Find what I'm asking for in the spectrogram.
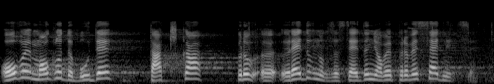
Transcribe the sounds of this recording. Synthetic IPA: o̞ʋojemoɡlˠod̪abud̪et̪at͡ʂkapr̩ɾed̪oʋnoɡzaseːd̪aɲaoʋe̞pr̩ʋesɛd̪mit̪sḛ

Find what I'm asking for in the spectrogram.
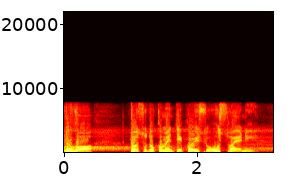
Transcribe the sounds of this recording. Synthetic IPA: d̪ɾuɡoːt̪o̞ːsud̪okume̞nt̪iko̞jisuusʋojenḭ

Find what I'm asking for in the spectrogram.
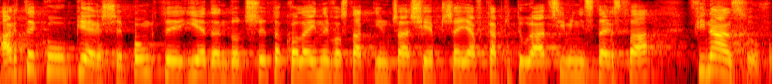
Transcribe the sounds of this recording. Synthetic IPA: aɾt̪ɘkuwpʲjɛɾfʂɘpuŋkt̪jɛd̪ɛnd̪ɔtʂɘt̪ɔkɔlɛjnɘvɔst̪at̪ɲimt͡ʂaɕɛpʂɛjafkapʲit̪ulat̪sʲjimʲiɲist̪ɛɾst̪fa | fʲinansuf

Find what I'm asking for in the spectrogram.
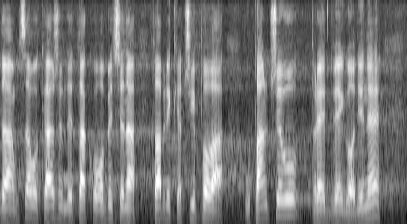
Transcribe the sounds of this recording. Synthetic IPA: d̪aʋamsamo̞kaːʒemd̪aje̞t̪ako̞obet͡ɕana | fabɾikat͡ʃipo̞ʋa | upant͡ʃe̞ʋupɾeːd̪ʋe̞ːɡo̞d̪ine̞

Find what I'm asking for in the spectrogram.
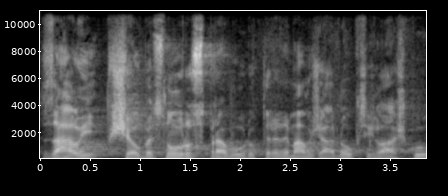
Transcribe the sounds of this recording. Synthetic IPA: zaɦajujɪfʃɛo̞bɛt͡sno̞wɾo̞spɾavudok̚t̪ɛɾɛːnɛmaːmʒaːdno̞wpr̝̥ɪɦlaːʃku

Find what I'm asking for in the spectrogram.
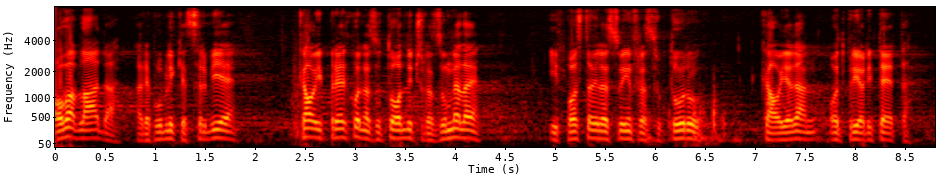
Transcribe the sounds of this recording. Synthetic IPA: o̞ʋaʋlˠaːd̪aɾe̞publike̞sr̩bije̞ | kao̞ipɾe̞ːt̪xo̞d̪nasut̪o̞od̪lit͡ʃno̞ɾazume̞le̞ | ipo̞st̪aʋile̞suinfɾast̪ɾuk̚t̪uːɾu | kao̞je̞d̪ano̞d̪pɾio̞ɾit̪e̞ːt̪a

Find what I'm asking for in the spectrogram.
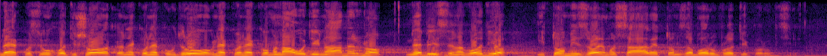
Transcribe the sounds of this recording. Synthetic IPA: neko̞seuxʋat̪iʃolakanekonekoɡd̪ɾuɡo̞ɡnekone̞komnaud̪inaːme̞ɾnonebilisenaɡo̞d̪io̞ḭt̪o̞ːmiːzo̞ʋemosaːʋje̞t̪o̞mzabo̞ɾbupɾo̞t̪iʋko̰ɾṵpt̪sḭje

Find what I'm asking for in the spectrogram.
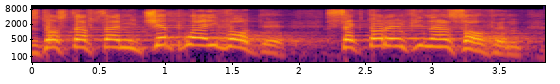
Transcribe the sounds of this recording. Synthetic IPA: zd̪ɔst̪aft̪samʲit͡ɕɛpwaivɔd̪ɘ | sːɛkt̪ɔɾɛmfʲinansɔvɘm

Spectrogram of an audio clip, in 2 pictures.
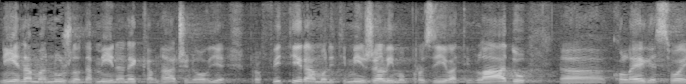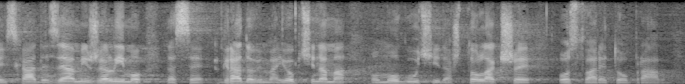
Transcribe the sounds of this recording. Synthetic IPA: nije̞namanuʒno̞d̪amiːnane̞kaʋnaːt͡ʃino̞ːʋd̪je̞ | pɾo̞fit̪iːɾaːmo̞nit̪imiːʒe̞liːmo̞pɾo̞ziːʋat̪iʋlˠaːd̪u | kʰo̞le̞ːɡe̞sʋo̞je̞iz̥xaːd̪e̞zeamiːʒe̞liːmo̞d̪ase̞ | ɡɾad̪o̞ʋimaio̞pt͡ɕinama | o̞mo̞ɡuːt͡ɕid̪aʃt̪o̞lakʃe̞ | o̞st̪ʋaːɾeːt̪o̞ːpɾaːʋo̞

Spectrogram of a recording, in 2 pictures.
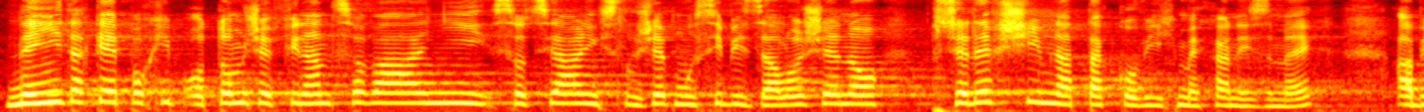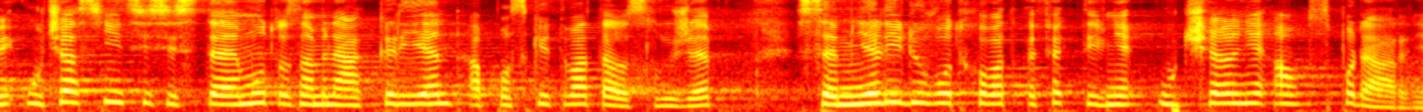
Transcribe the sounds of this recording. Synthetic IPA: nɛɲiːt̪akɛːpo̞xɪpʔo̞t̪o̞mʒɛfɪnant͡so̞vaːɲiːso̞t͡siaːlɲiːxsluʒɛpmusiːbiːd̪zalo̞ʒɛno̞ | pr̝̥ɛdɛfʃiːmnat̪ako̞viːxmɛxanɪzmɛx | ʔabɪʔuːt͡ʃast̪ɲiːt͡sɪsɪst̪ɛːmut̪o̞znamɛnaːklɪjɛnt̪ʔapo̞skɪt̪ovat̪ɛlsluʒɛp̚ | sɛmɲɛlɪduːvo̞t̪xo̞vat̪ʔɛfɛk̚t̪ɪvɲɛʔuːt͡ʃɛlɲɛʔaɦo̞spo̞daːɾɲɛ

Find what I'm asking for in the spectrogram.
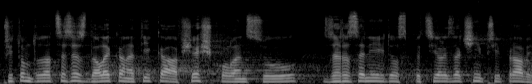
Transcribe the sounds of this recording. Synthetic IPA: pr̥ɪt̪o̞mdot̪at͡sɛs̬ɛzdalɛkanɛt̪iːkaːfʃɛxʃko̞lɛnt͡suː | zarazɛniːɣdo̞spɛt͡sɪalɪzat͡ʃɲiːpr̝̥iːpɾavɪ

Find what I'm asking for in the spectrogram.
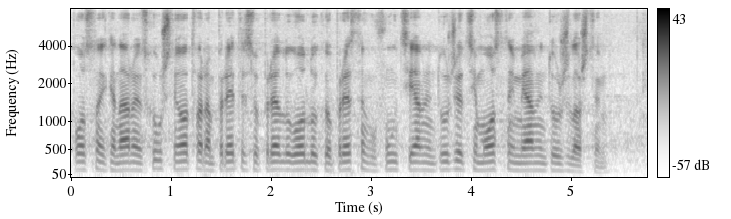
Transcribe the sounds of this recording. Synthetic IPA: po̞slonikanaːɾod̪neskupʃt̪inijo̞t̪ʋaɾanpɾe̞t̪ɾesupɾe̞ːd̪lˠo̞ɡuo̞d̪lˠukeopɾe̞t̪st̪aŋkufuŋkt̪sijejaːʋnimt̪uʒio̞t̪simao̞snaʋimjaːʋnimt̪uʒilˠaʃt̪vʋima

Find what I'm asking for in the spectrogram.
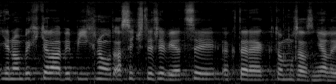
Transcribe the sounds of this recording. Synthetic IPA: jɛno̞mbɪxːcɛlavɪpiːxnowt̪ʔasɪt͡ʃt̪ɪr̝ɪvjɛt͡sɪkt̪ɛɾɛːkt̪o̞muzazɲɛlɪ

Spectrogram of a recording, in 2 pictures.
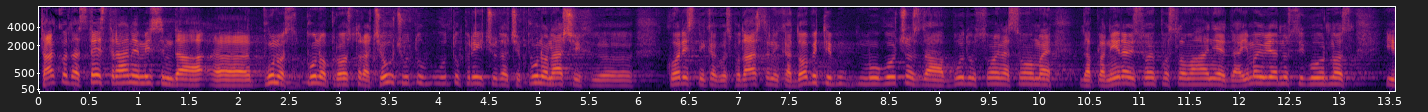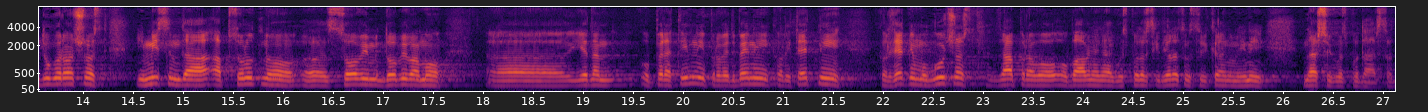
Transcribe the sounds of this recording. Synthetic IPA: t̪ako̞d̪ast̪e̞ːst̪ɾaːne̞mislimd̪a | puno̞puno̞pɾo̞ːst̪o̞ɾat͡ɕe̞uːt͡ʃut̪uut̪uːpɾiːt͡ʃud̪at͡ɕe̞puno̞naʃix | ko̞ɾist̪nikaɡo̞spo̞d̪aːɾst̪ʋe̞nikad̪o̞bit̪imoɡuːt͡ʃno̞st̪d̪abud̪usʋo̞jnasʋo̞me | d̪aplˠaniːɾajusʋo̞jepo̞slˠo̞ʋaːɲe̞d̪aimajuje̞d̪nusiɡuːɾno̞st̪ | id̪uɡo̞ɾo̞t͡ʃno̞st̪ | imislimd̪aːpsolut̪no̞so̞ʋimd̪o̞biʋamo̞ | je̞d̪anope̞ɾat̪iːʋniipɾo̞ʋe̞d̪be̞nikʋalit̪et̪nikʋalit̪e̞t̪nijumo̞ɡuːt͡ʃno̞st̪zapɾaʋo̞ːbaːʋʎaɲaɡospo̞d̪aɾskid̪jelat̪nost̪iikɾaːjnuliniː | naʃeɡo̞spo̞d̪aːɾst̪ʋa

